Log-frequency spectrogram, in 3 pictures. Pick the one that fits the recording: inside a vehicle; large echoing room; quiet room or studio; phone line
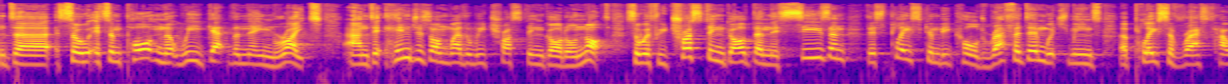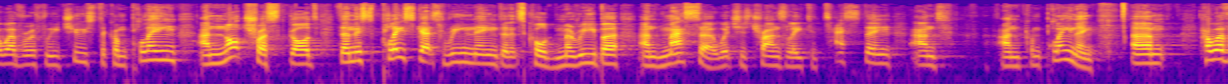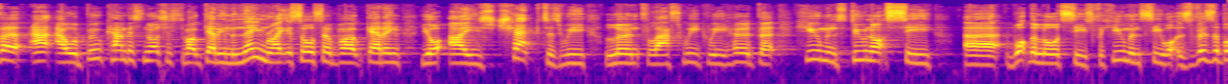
large echoing room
